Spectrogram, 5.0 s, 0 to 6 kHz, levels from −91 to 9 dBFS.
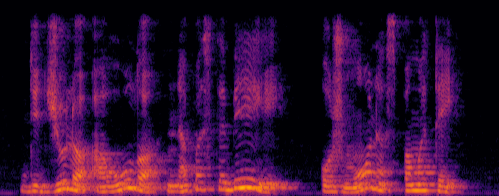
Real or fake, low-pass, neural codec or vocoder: real; 5.4 kHz; none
